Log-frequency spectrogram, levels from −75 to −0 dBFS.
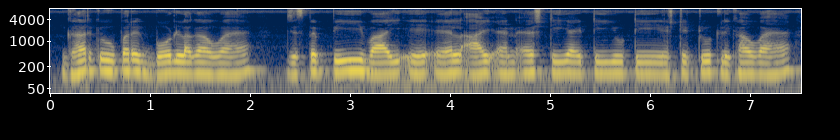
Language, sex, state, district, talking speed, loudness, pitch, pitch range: Hindi, male, Jharkhand, Garhwa, 205 wpm, -15 LUFS, 135 Hz, 130-145 Hz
